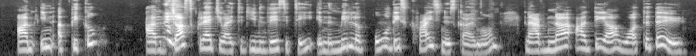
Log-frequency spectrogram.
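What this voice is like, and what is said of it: Put-on South African accent. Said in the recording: “read my letter in a South African accent ... This is gonna be so terrible.”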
